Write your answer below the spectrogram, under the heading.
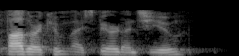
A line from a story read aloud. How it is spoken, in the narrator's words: He said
